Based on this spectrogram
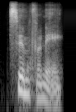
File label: "symphony", Indian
